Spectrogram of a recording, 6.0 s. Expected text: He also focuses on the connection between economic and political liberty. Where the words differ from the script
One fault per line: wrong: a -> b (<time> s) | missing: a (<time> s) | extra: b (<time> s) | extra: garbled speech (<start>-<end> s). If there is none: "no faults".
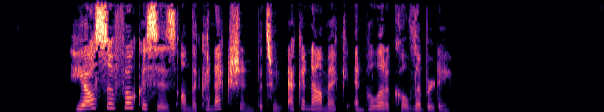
no faults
